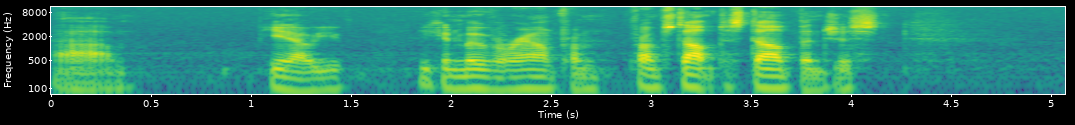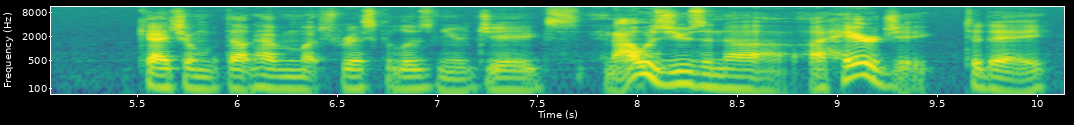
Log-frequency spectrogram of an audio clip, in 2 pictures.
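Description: Guy talking over fishing clips, lowish voice, rambly, repeats himself, gets pumped on big fish. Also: normal speed, vocal fry. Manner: relaxed, rambling, repeats words, excited bursts at fish. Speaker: fishing vlogger. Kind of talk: casual commentary over fishing footage.

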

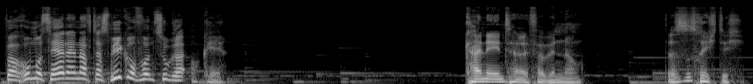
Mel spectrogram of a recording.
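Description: A young man narrating a mobile game as a YouTuber, excitable and yelping in fright. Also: fairly high pitch, moderate pace, long pauses, soft background music. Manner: excitable, yelps and shouts in fright. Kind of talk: let's play commentary.

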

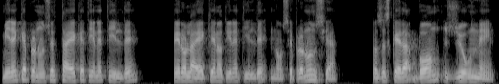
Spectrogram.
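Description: A man teaching a French lesson in Spanish, slowly spelling out and repeating each word. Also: medium pitch, fairly even intonation, clean tone. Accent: Latin American Spanish. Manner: slow, spelled-out pronunciation drills. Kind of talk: online language lesson.

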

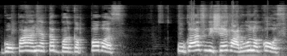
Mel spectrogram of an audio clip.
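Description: A woman's voice: high-pitched, slow, a little mellow. A woman reading a scheming, frightened young woman. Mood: defensive.

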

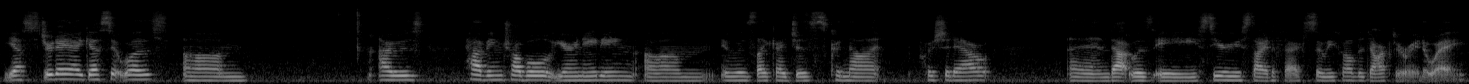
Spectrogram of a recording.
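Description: Young woman vlogging at home, tired and yawny, slow and flat, lots of ums and restarts. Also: lowish voice, a little hiss or hum, low-quality recording. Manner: halting, with many fillers and restarts. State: tired, yawning. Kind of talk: casual personal video diary.

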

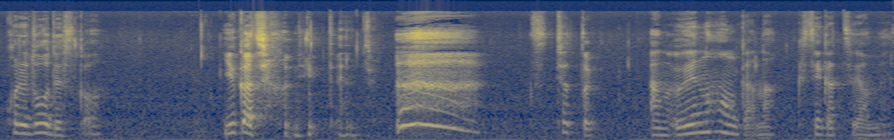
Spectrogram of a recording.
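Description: A woman's voice: on the high side, big pitch swings, normal speed, gravelly, slight background noise. A playful young woman with a Hakata accent chatting casually on a livestream as an idol and reading viewer comments aloud. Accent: Hakata dialect.

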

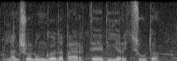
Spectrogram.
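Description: A man with an Italian accent giving live play-by-play football commentary outdoors, halting at times to fill in details. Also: mid-range voice, steady tone. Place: outdoors beside a small football pitch.

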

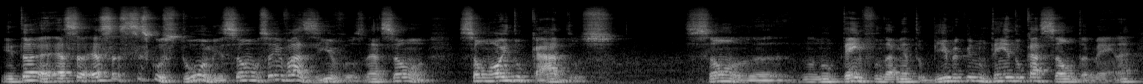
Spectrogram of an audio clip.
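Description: A man with a Brazilian Portuguese accent giving a Bible study, animated and mockingly mimicking others. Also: mid-range voice, normal speed, reverberant. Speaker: Bible teacher.

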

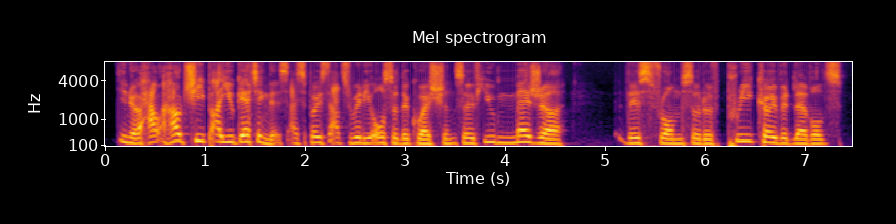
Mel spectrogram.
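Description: A German-accented man in his forties hosts a stock market livestream, casually commenting on charts, thinking aloud, and reading viewer questions. His voice is a little high and darkish, with vocal fry. He's in a small home studio on a boom-mounted studio mic in front of his face, with no echo.

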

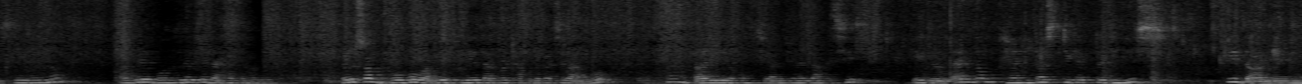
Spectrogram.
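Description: A middle-aged woman chatting softly and gushing as she shows off things she bought. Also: on the high side, heavy reverb, far from the mic, background noise. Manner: chatty, gushing, repeats herself; soft, hushed talk. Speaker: vlogger showing purchases. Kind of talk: casual show-and-tell chat.

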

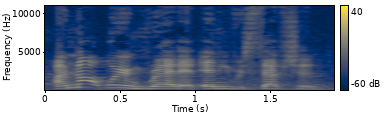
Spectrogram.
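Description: Feisty, high-voiced sitcom bride-to-be. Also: female voice, big pitch swings, quick pace, bright, forceful tone, full character voice. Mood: agitated. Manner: emphatic, indignant. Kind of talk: multi-camera sitcom acting. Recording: studio audience behind dialogue.

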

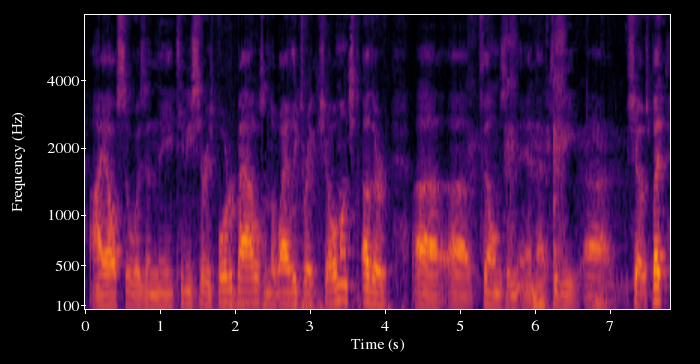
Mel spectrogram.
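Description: Older male host, casual talk-show intro, lots of uh's, mellow voice in a roomy studio. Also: lowish voice, fairly even intonation. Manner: halting, filler-heavy introductions with enthusiastic interjections. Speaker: interview host. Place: indoor studio set, seated.

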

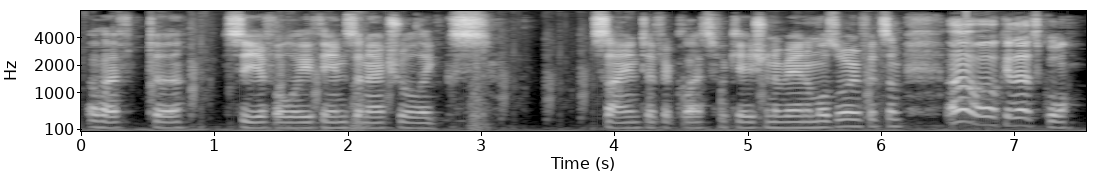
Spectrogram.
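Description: A man's voice: mid-range voice, fairly even intonation, brisk, fairly bright tone, dull audio, a little hiss or hum. A young man giving casual let's-play commentary at home, chatty, joking and self-deprecating, with faint game music behind. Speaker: gamer. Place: room at home with windows open.

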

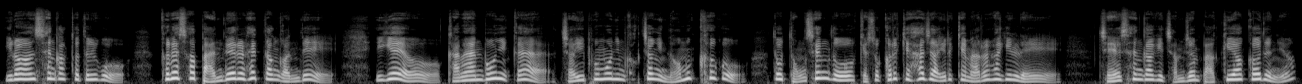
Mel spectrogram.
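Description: A man reading a first-person story aloud in a chatty, confiding, expressive way. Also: sits high, normal speed, dry recording, clean studio sound.

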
